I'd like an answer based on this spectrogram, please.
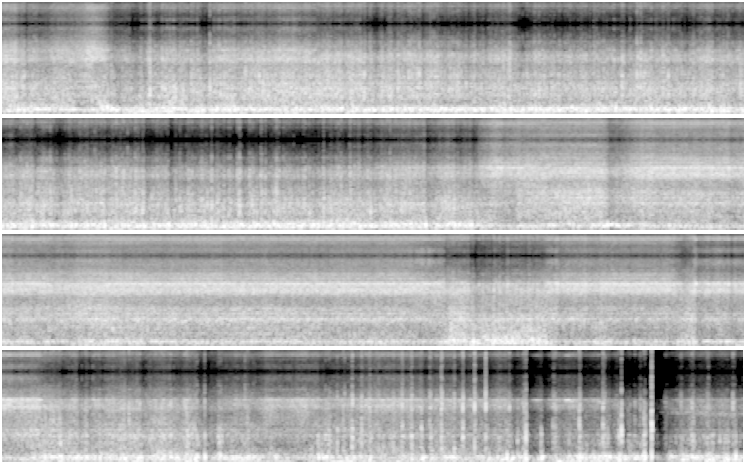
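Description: Freefall wind rushing over a GoPro's microphone, loud and steady, with a hissier edge for several seconds in the middle. Near the end it drops in level and turns gusty and uneven.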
